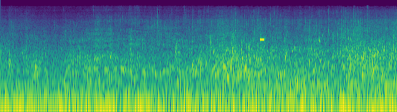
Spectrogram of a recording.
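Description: Wind buffeting the microphone with sea water washing against shore rocks, and a short high chirp about three seconds in.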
